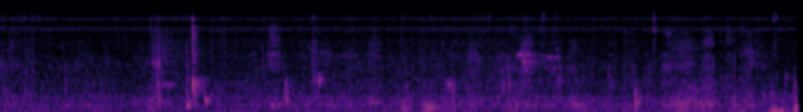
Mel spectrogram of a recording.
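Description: Calves suckling and licking: faint, scattered wet smacking clicks and soft rustles, with a few slightly louder clicks.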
